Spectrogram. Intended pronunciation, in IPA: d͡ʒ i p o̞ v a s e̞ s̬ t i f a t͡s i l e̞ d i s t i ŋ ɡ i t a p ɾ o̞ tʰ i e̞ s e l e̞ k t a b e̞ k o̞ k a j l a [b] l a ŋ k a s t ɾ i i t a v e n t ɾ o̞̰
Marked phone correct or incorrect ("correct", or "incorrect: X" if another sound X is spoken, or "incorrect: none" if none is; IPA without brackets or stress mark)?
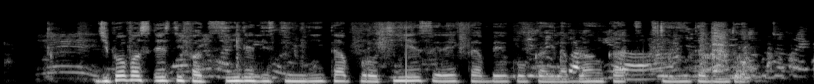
correct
